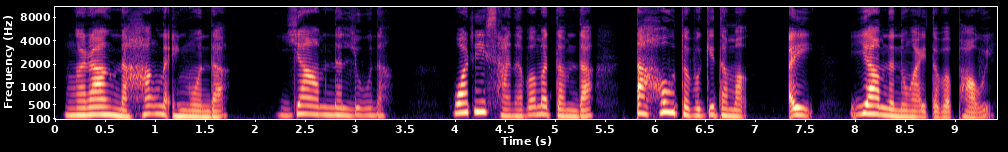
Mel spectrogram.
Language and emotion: Manipuri, sad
